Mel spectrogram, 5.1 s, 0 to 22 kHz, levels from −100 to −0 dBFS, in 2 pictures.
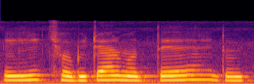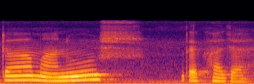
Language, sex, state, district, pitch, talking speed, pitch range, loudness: Bengali, female, Assam, Hailakandi, 200 Hz, 80 wpm, 185-210 Hz, -14 LUFS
